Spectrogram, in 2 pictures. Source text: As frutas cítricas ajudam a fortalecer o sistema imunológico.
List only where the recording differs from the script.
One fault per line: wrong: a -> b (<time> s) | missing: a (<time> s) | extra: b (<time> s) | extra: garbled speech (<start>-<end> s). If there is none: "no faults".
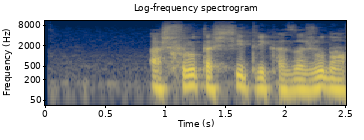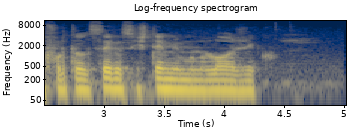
no faults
